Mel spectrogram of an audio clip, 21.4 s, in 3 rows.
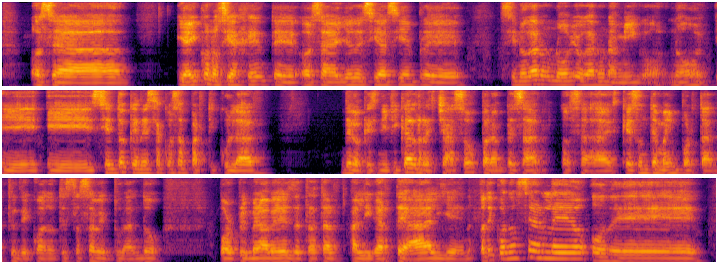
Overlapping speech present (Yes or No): No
